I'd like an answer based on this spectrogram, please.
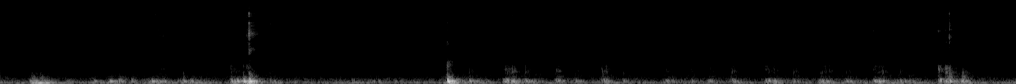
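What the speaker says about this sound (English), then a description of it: "Be careful, don't cut both layers, cut only above layer." Sewing scissors snip through the top fabric layer of a seam, giving soft, close, intermittent cuts. A few sharper clicks of the blades closing stand out against a quiet room.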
